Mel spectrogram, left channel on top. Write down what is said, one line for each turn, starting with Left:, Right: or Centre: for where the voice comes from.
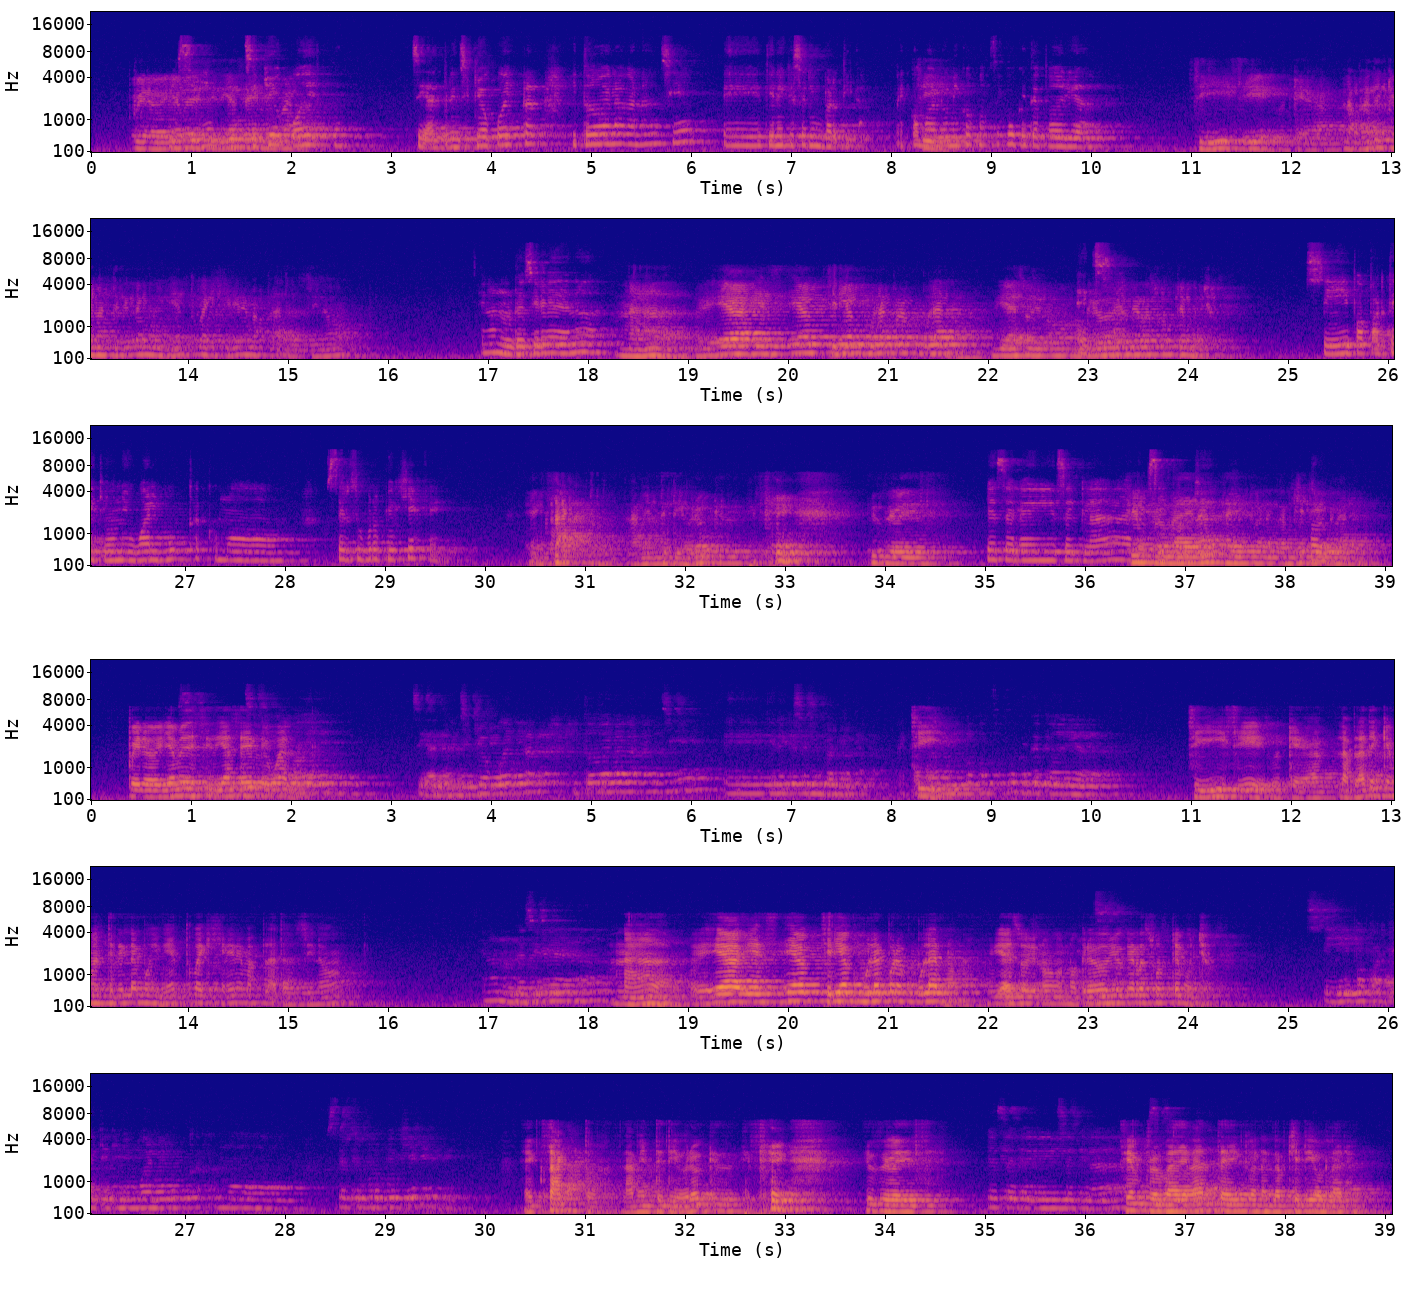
Right: Pero
Left: y
Right: ya
Left: que
Right: me
Left: sí,
Right: decidí
Left: al principio
Right: a hacerlo igual.
Left: cuesta, sí, al principio cuesta y toda la ganancia eh, tiene que ser invertida. Es como
Right: Sí,
Left: el único consejo que te podría dar.
Right: Sí, sí, porque a- la plata hay que mantenerla en movimiento para que genere más plata, si no,
Left: Si no, no te sirve de nada.
Right: nada. Eh, ea- es, ea- sería acumular por acumular nomás. Y a eso yo no, no
Left: Exacto.
Right: creo yo que resulte mucho.
Left: Sí, pues aparte que uno igual busca como ser su propio jefe,
Right: Exacto, la mente tiburón que, que se, <laughs> que se le dice.
Left: que se le dice, claro,
Right: Siempre
Left: sí,
Right: para
Left: porque,
Right: adelante y con el objetivo
Left: por,
Right: claro.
